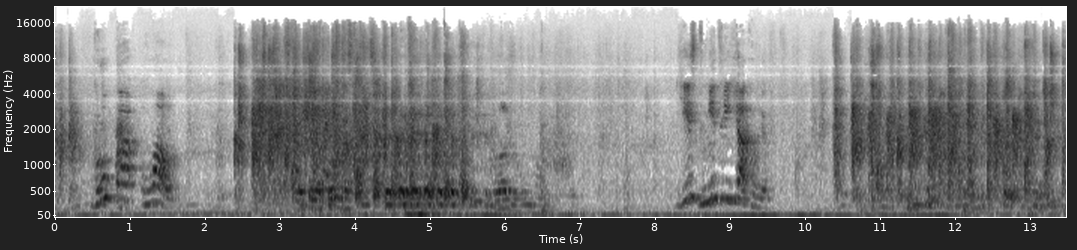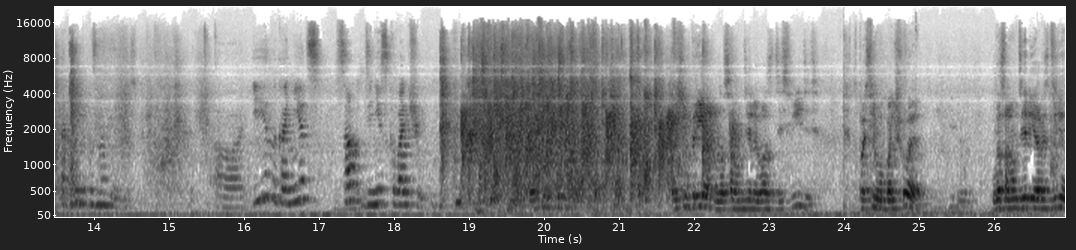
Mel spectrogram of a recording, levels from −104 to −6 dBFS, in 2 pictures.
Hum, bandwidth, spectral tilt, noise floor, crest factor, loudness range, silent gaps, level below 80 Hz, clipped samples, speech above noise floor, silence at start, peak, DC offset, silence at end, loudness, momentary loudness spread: none; 18 kHz; -2.5 dB/octave; -43 dBFS; 18 dB; 13 LU; none; -38 dBFS; under 0.1%; 23 dB; 0 s; -2 dBFS; under 0.1%; 0 s; -19 LUFS; 21 LU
